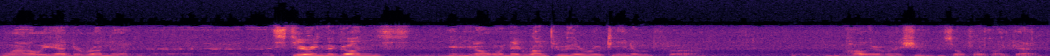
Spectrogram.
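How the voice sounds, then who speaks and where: A man talks at a fairly slow pace with long, frequent pauses. He has a Western New York accent, and there is noticeable background noise. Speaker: army veteran and farmer. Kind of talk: interview answer.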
